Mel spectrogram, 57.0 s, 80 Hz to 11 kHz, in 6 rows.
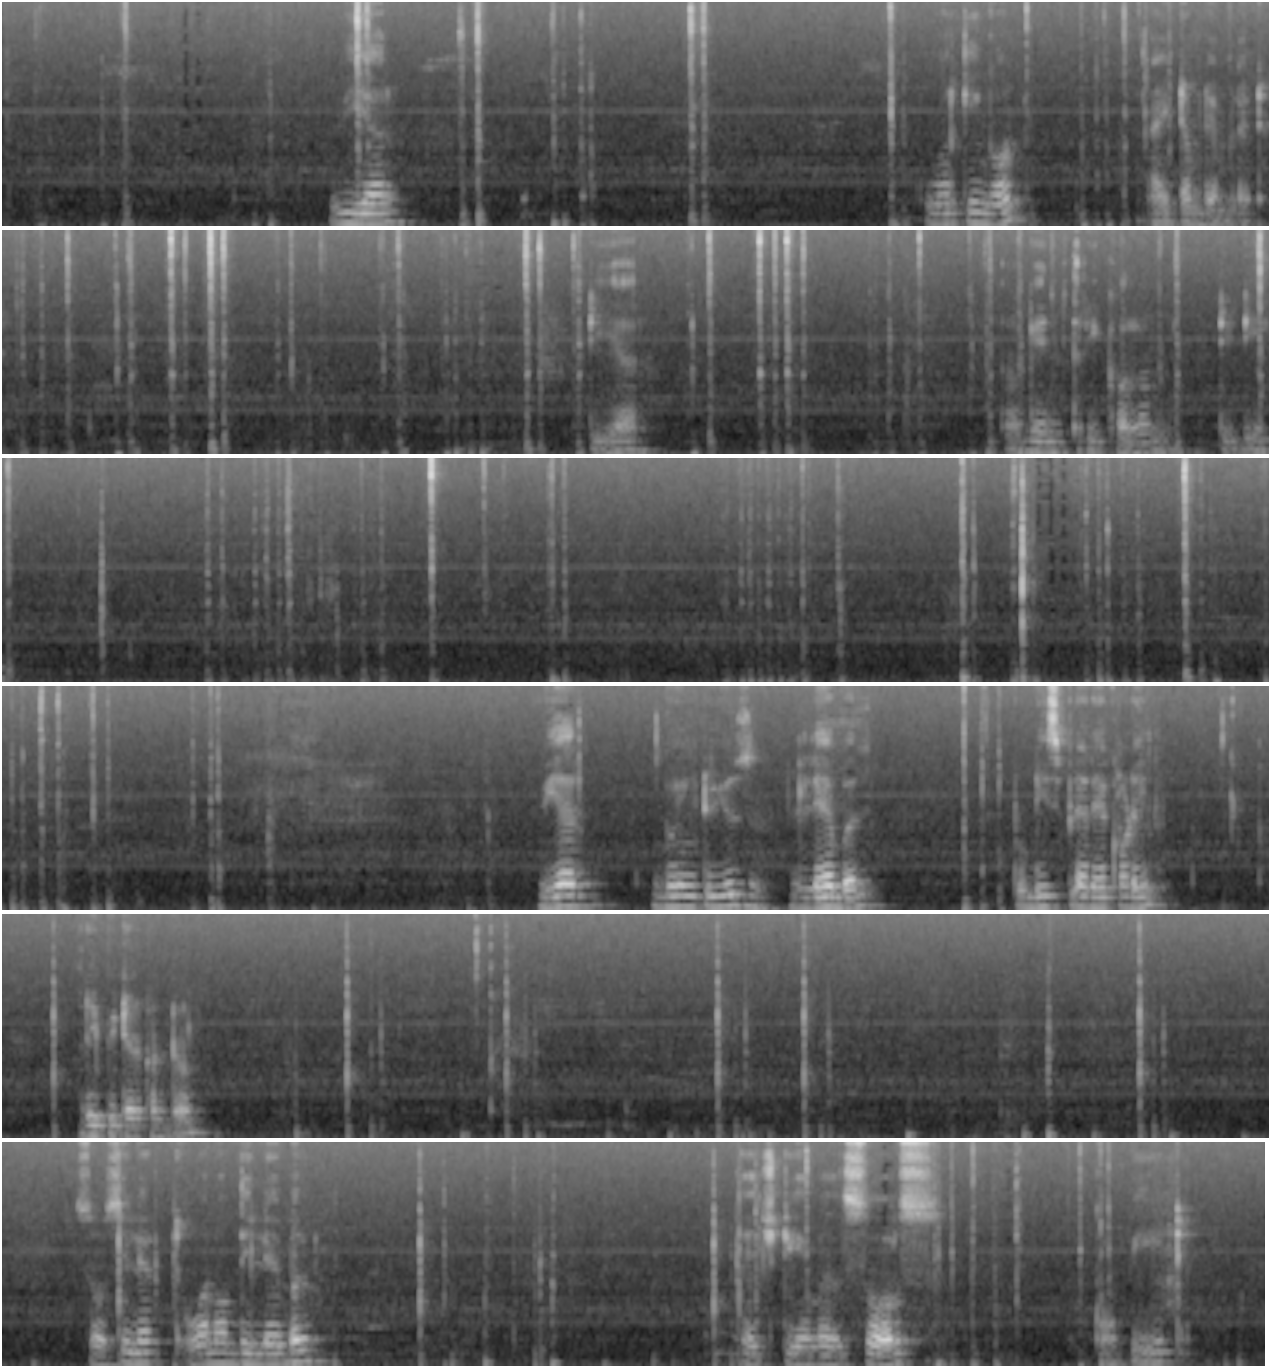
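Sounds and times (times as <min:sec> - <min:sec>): computer keyboard typing: 0:03.4 - 0:04.5, 0:05.2 - 0:05.4, 0:06.6 - 0:06.9, 0:07.6 - 0:08.8, 0:09.5 - 0:14.0, 0:14.6 - 0:19.2, 0:20.5 - 0:23.3, 0:24.4 - 0:25.4, 0:26.2 - 0:30.2, 0:35.7 - 0:36.1, 0:40.2 - 0:42.2, 0:43.2 - 0:44.4, 0:45.6 - 0:46.9, 0:48.4 - 0:52.1, 0:52.8 - 0:53.7, 0:54.4 - 0:56.2
computer mouse clicking: 0:40.2 - 0:42.1, 0:43.3 - 0:44.3, 0:45.6 - 0:46.9, 0:50.6 - 0:51.8.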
